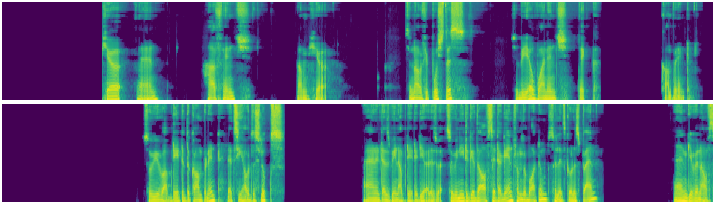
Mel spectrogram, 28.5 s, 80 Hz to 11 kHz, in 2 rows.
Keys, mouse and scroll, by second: 0.4 shift+', 1.7 Return, 3.4-5.1 typing, 5.4 Return, 6.0 middle click, 6.9 space, 7.3 scroll up 2, 7.8 p, 9.3 middle click, 9.7 space, 10.3 p, 11.8 space, 14.1 space, 14.3 e, 14.9 space, 15.0 Escape, 15.6 middle click, 16.2-18.5 scroll down 42, 17.2 middle click, 18.5 Escape, 18.8-19.7 scroll up 18, 18.8 Escape, 19.7 middle click, 22.0 scroll down 6, 22.4-22.7 scroll up 6, 22.7 middle click, 23.9-24.5 scroll down 12, 24.5 scroll up 1, 24.6 middle click, 24.8 scroll down 1, 28.3-28.4 typing.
